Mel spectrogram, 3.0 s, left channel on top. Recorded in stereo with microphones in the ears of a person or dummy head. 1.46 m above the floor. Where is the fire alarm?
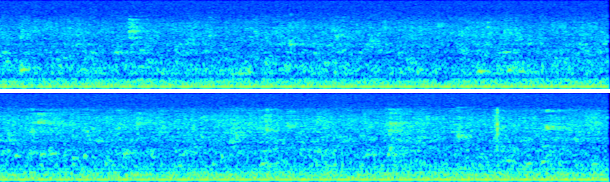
I don't hear a fire alarm.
